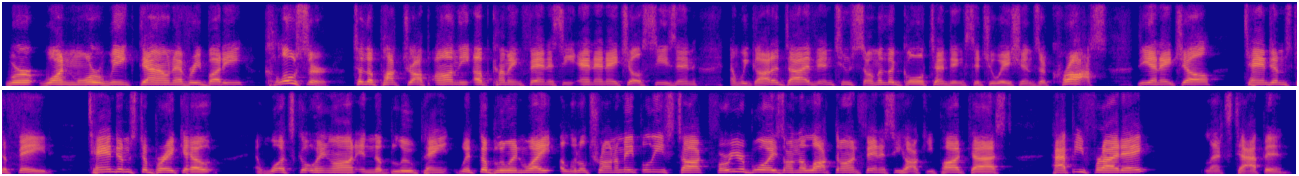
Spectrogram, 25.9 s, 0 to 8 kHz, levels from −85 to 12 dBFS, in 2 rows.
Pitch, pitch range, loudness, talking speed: 175 Hz, 160-195 Hz, -22 LUFS, 170 wpm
